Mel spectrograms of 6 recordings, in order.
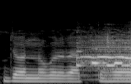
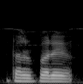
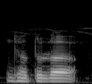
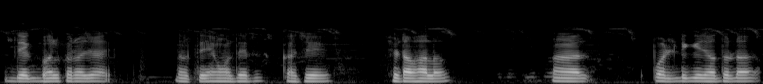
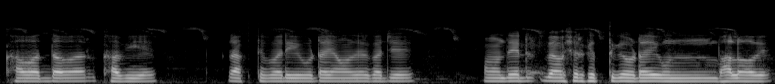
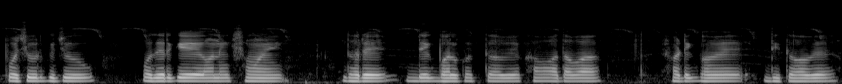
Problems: constant background noise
